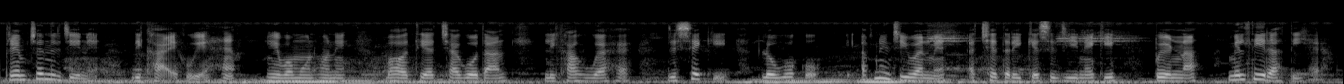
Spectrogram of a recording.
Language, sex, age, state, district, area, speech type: Hindi, male, 30-45, Uttar Pradesh, Sonbhadra, rural, spontaneous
